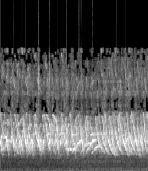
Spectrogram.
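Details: Group of canaries in a competition-style chorus used to train a bird's nerve. Rapid high rattling trills interlace with descending whistled notes, non-stop through the clip, with a soft hum below.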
